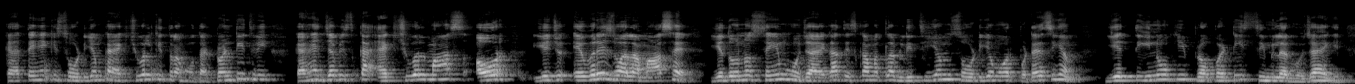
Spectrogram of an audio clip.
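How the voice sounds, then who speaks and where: High-voiced man teaching chemistry. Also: moderate pace, hardly any pauses. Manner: repeats points, asks questions and answers them himself, calls students "beta". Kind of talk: classroom lecture.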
